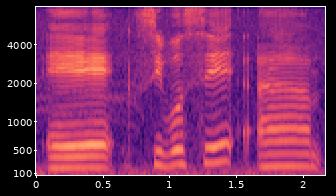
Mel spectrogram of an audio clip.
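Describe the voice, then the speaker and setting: A woman's voice: mid-range voice, very slow, fairly bright tone, slight background noise. Brazilian woman hosting a casual chat. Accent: Brazilian Portuguese. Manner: leads the talk by quizzing her guest. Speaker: host.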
